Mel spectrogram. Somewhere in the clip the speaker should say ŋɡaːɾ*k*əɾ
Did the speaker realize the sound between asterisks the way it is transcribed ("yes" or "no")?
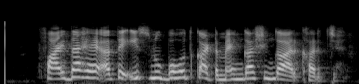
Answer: no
